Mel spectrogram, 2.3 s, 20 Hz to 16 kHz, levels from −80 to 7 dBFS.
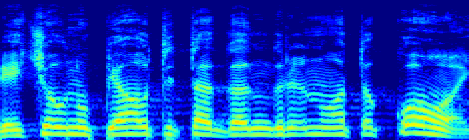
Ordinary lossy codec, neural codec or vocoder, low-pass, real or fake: MP3, 96 kbps; none; 14.4 kHz; real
